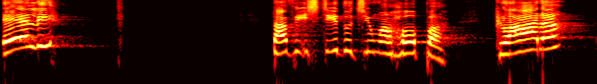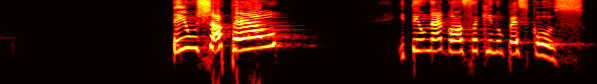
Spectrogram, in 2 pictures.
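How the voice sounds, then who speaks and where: A woman voicing a bossy five-year-old boy who shouts in a high, shrill child voice. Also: expressive, takes it slowly, pauses often, full character voice. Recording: echoey church hall.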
